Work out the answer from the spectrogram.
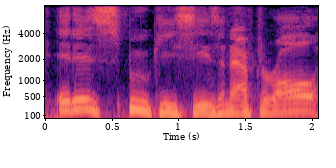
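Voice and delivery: normal talking voice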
